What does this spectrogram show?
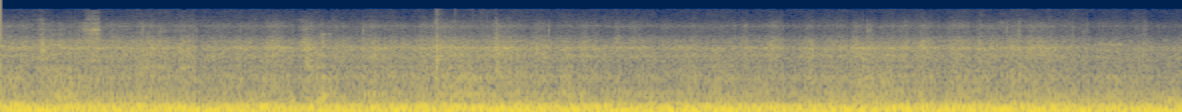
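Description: Tokaido Shinkansen bullet train running at speed, heard from inside the passenger car as a loud, steady, low rumble.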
